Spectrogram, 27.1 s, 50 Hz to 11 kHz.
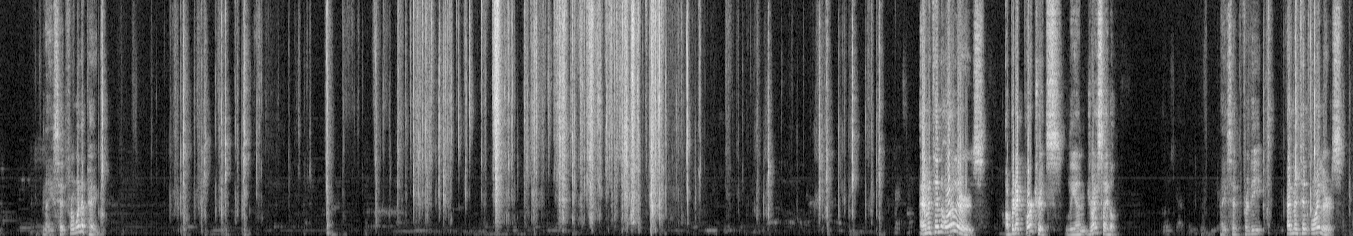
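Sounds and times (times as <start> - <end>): card clicks and flicks: 3.4 - 5.2
wrapper tearing and crinkling: 7.5 - 14.1.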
